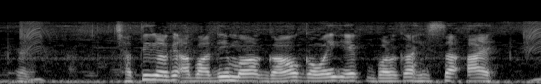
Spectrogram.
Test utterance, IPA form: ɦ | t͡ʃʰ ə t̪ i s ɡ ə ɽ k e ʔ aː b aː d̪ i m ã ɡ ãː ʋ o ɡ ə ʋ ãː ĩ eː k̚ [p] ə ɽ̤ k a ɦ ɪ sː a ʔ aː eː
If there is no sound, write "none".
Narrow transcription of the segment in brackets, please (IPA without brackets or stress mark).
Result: b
